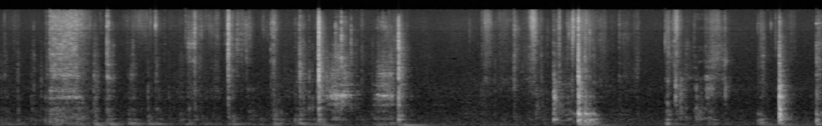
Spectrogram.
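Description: Stampin' Up! paper trimmer's blade sliding down its track through a sheet of designer paper, a short scraping rasp about half a second in. Then paper is handled and set down, with scattered clicks and rustles and the loudest knock near the end.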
